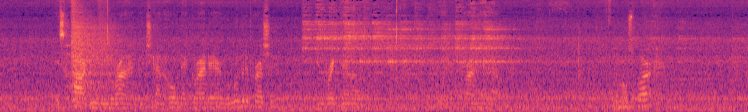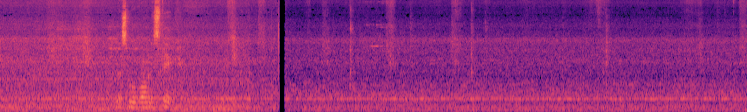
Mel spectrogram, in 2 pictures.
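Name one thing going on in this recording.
A ventilation fan hums steadily.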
